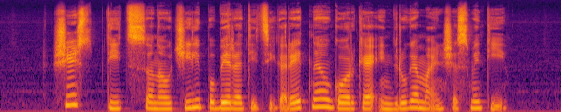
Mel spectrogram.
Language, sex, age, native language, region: Slovenian, female, 12-17, Slovenian, Carinthia region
